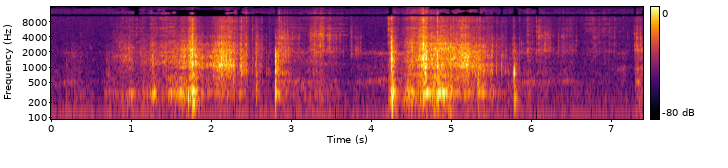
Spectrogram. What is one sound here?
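A scoop digs into loose grain with a dry rustling pour.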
